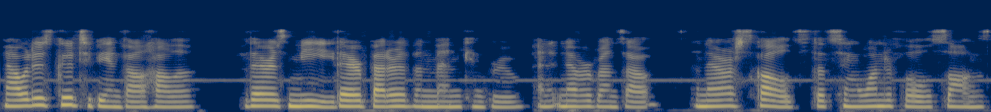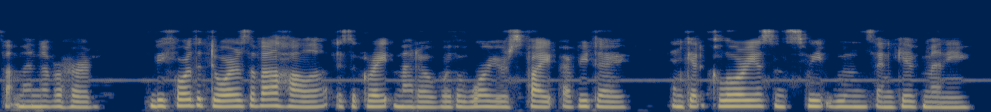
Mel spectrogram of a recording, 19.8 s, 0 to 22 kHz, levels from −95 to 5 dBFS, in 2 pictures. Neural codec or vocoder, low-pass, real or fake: autoencoder, 48 kHz, 128 numbers a frame, DAC-VAE, trained on Japanese speech; 7.2 kHz; fake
